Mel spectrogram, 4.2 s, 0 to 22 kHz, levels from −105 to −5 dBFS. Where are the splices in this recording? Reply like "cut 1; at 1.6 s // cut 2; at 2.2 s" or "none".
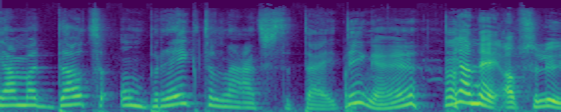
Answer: cut 1; at 2.6 s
